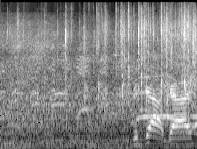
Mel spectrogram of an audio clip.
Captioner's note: studio audience laughs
